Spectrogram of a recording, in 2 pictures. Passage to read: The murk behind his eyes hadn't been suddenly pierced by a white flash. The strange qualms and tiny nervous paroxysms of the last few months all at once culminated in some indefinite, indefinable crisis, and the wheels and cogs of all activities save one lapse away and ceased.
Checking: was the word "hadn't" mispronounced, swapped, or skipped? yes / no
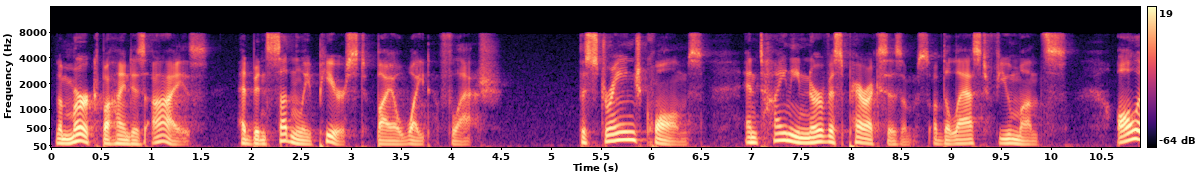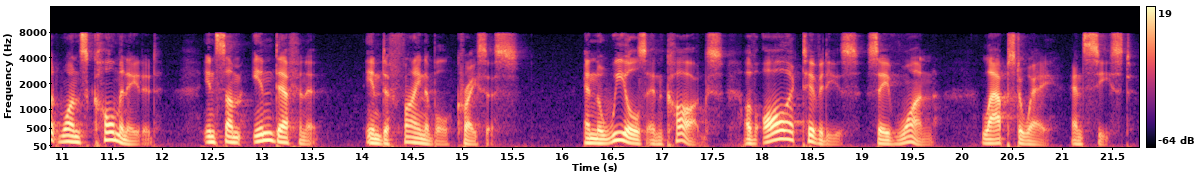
yes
